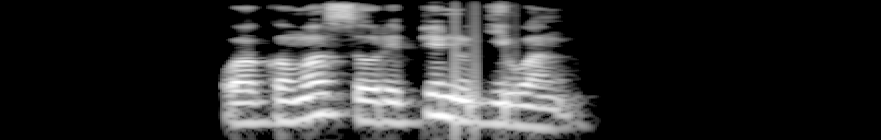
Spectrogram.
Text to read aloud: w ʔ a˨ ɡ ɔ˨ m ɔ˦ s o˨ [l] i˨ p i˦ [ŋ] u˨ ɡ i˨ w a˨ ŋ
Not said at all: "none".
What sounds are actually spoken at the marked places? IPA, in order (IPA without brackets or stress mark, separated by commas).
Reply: ɾ, n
